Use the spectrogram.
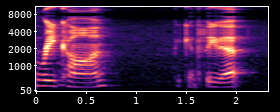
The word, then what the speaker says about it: Rikon: close so you can see the label it's pronounced Recon if you can see that it's made in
